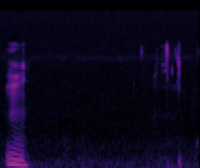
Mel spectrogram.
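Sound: sipping wine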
